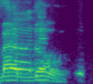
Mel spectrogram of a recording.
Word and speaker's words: Bardot: So Bardot. the T at the end is not pronounced. The T. There's no T. There is a T, It's but there is no T. it's a silent T.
